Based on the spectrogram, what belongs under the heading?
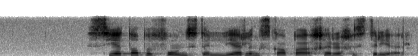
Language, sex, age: Afrikaans, female, 19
